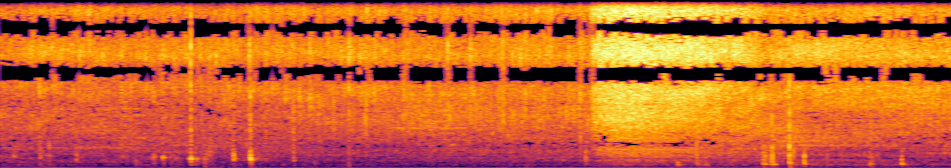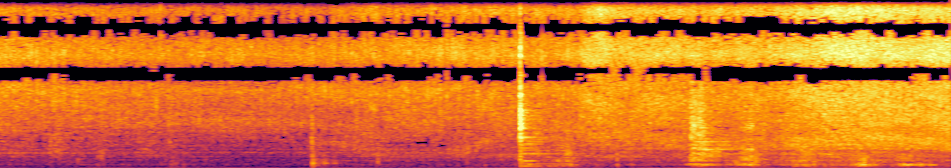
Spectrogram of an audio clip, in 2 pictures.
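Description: Spiced onion-and-garlic masala paste sizzling and frying in a pot on a propane burner, with a spoon scraping through it as it is stirred. The sizzle starts suddenly about four seconds in and grows louder, with clicks and scrapes, a few seconds before the end.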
